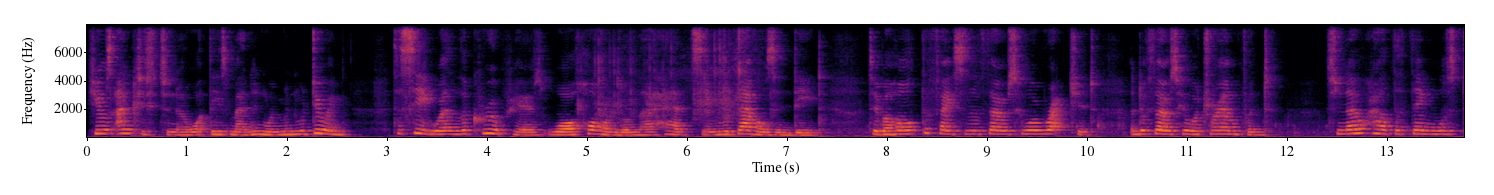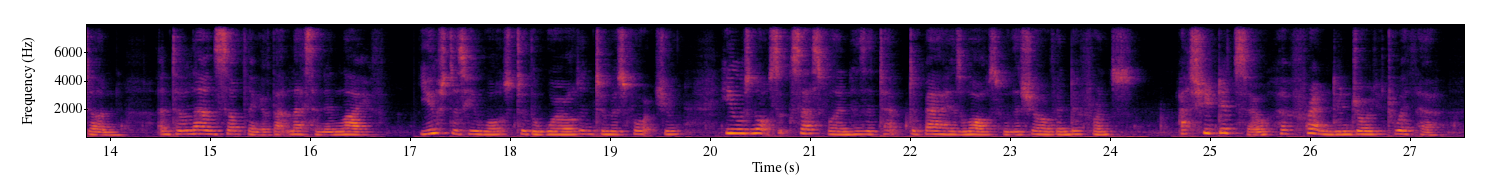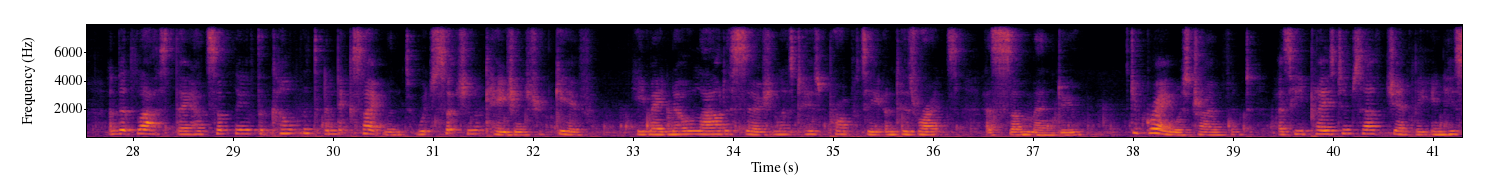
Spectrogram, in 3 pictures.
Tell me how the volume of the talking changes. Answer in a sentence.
The volume of the talking stays about the same.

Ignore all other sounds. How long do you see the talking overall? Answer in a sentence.
You can hear the talking for 41 seconds altogether.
